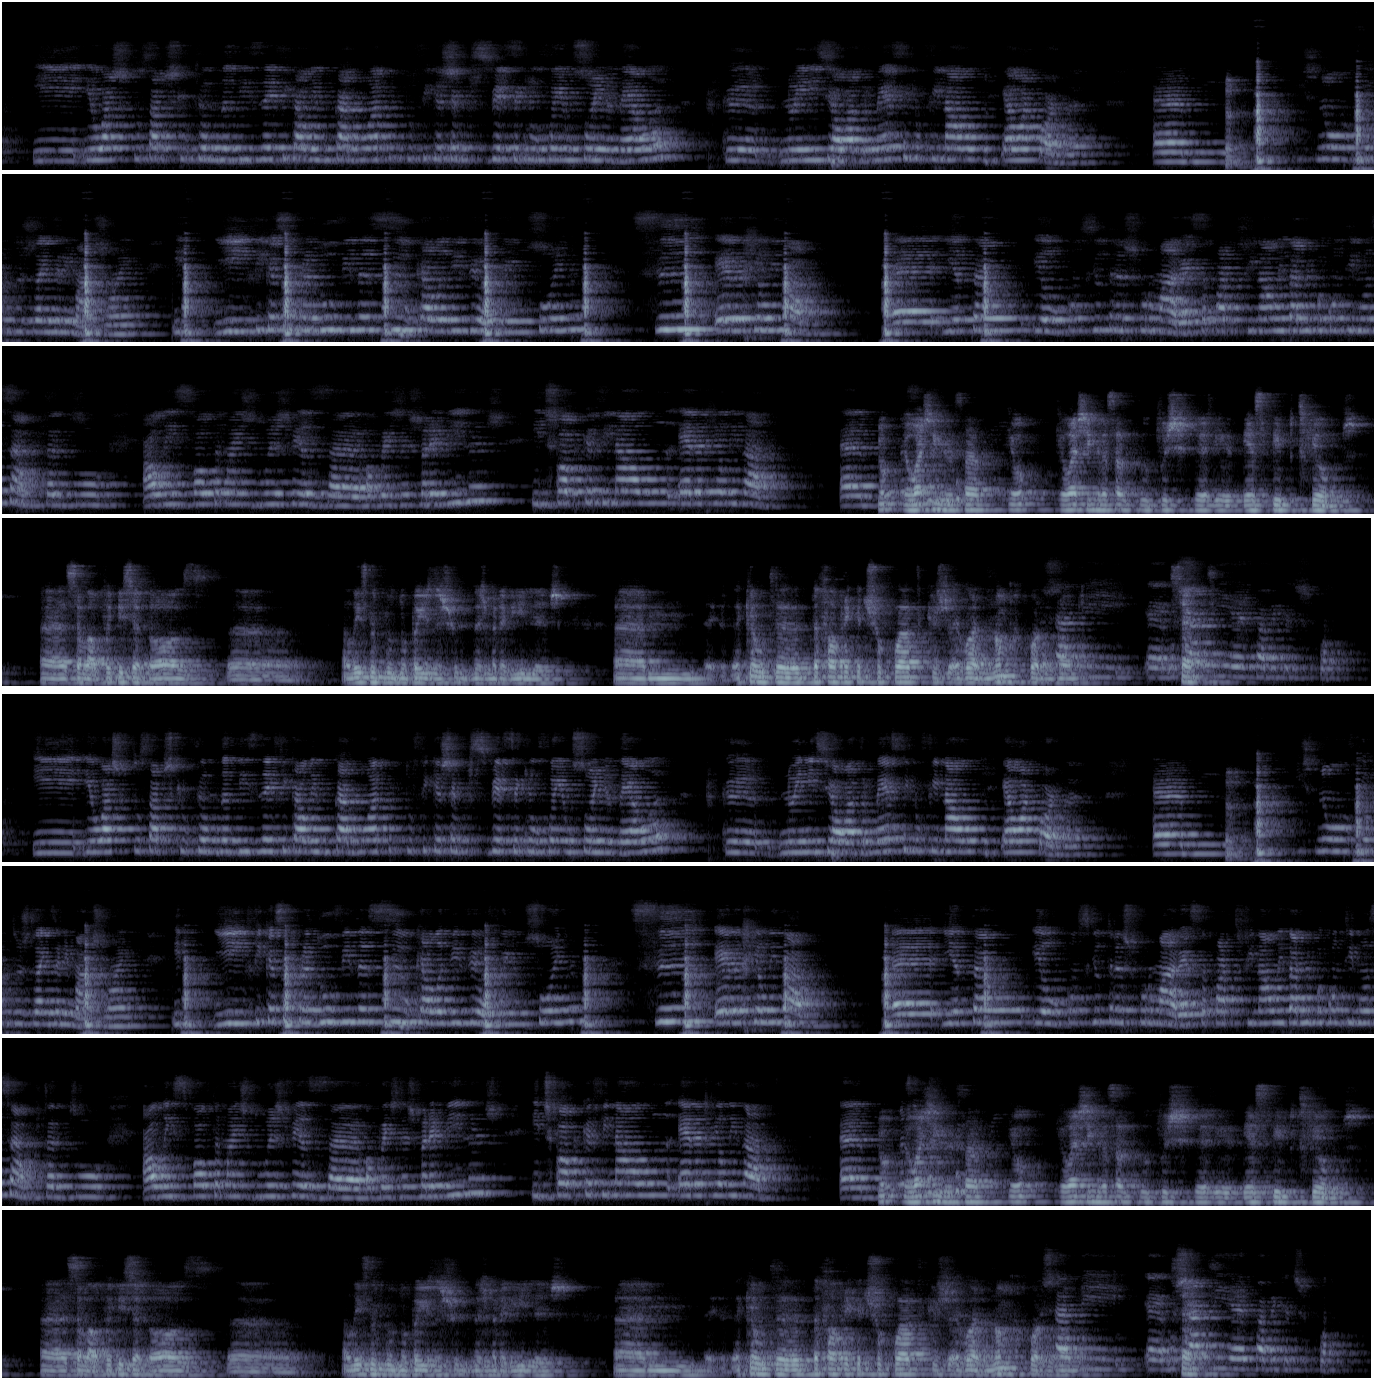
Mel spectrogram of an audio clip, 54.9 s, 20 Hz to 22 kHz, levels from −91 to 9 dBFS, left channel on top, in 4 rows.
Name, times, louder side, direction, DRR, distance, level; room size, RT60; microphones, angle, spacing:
voice 1, 0.3-6.6 7.2-10.8 11.5-12.3 13.0-15.0 15.4-15.6 15.8-19.5 20.1-22.0 22.6-28.5 28.9-32.4 32.7-35.1 35.8-37.0 37.3-37.4 51.5-52.3 52.6-54.4, right 1 dB, 90° right, 0 dB, 2.6 m, -39 dB
Tick-tock, 12.5-12.6 13.5-13.7 14.5-14.6 15.5-15.7 16.5-16.6 17.5-17.7 18.5-18.6 19.5-19.7 20.5-20.6 21.5-21.7 22.5-22.6 23.5-23.7, left 4 dB, 35° left, 1.0 m, -33 dB
voice 2, 36.2-37.7 38.0-41.0 41.5-44.2 44.6-46.8 47.3-51.9 52.9-53.1, left 2 dB, 70° left, -2 dB, 2.0 m, -34 dB
14.0 x 8.8 x 9.2 m, 0.75 s
head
